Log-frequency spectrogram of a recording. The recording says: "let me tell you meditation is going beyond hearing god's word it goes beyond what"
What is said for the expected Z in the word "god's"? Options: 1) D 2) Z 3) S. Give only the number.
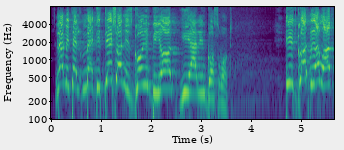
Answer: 3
